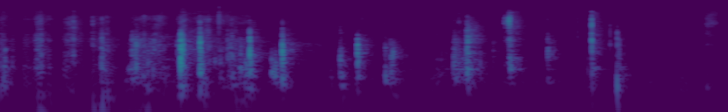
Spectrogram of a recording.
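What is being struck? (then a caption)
Paper magazine pages. Fingertips with long nails turn and crinkle the pages of a crinkled paper magazine with text pages resting on a table. A quick series of dry, bright crinkles and papery rustles comes in short bursts, with almost no low end and no ring after each one.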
